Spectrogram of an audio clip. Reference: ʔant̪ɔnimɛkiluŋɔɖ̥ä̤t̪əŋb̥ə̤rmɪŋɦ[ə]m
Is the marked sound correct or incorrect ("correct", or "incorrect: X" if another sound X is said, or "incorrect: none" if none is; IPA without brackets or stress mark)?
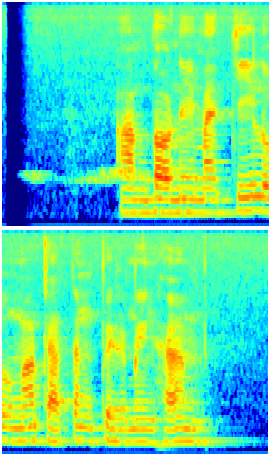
incorrect: a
